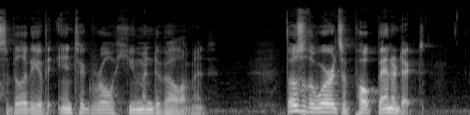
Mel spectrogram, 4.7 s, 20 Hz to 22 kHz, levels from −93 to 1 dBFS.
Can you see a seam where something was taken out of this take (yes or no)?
no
